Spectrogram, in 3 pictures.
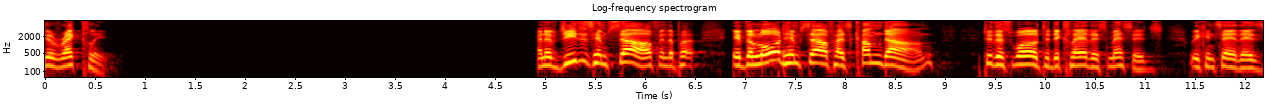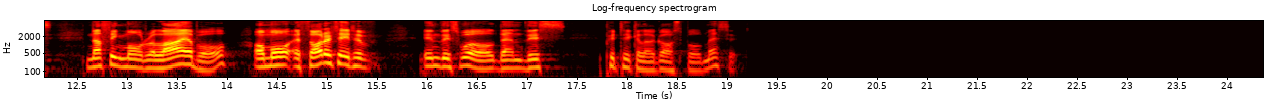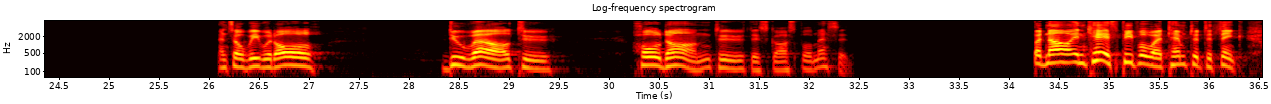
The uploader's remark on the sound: recorded live at Grace Community Bible Church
